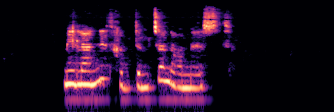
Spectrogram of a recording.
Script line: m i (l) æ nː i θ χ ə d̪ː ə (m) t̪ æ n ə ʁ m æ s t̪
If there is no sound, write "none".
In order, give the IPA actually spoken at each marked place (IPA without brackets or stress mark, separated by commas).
l, m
